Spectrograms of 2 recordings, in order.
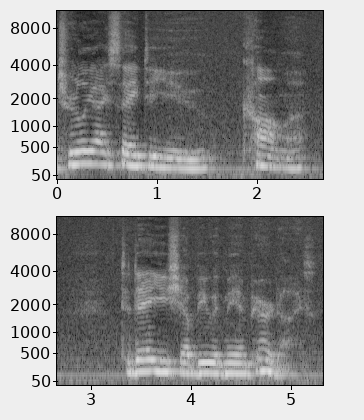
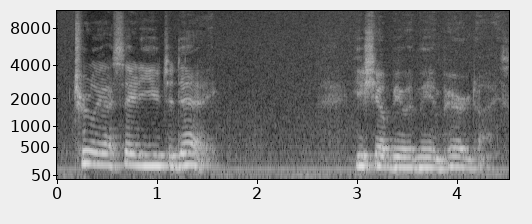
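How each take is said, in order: First: The break comes before the word today. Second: The break comes after the word today.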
